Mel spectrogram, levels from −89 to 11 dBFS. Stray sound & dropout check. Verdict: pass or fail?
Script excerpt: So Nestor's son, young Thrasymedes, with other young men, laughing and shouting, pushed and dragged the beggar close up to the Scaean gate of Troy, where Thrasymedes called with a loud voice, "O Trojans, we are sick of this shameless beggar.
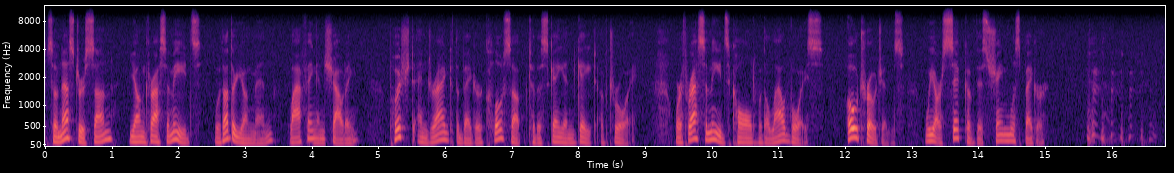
fail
